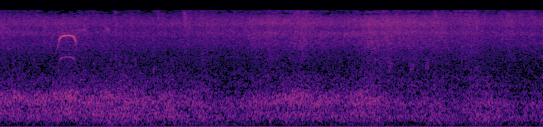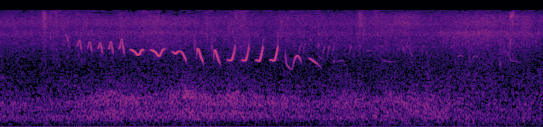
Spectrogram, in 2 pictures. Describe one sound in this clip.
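Footsteps swish steadily through tall grass.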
